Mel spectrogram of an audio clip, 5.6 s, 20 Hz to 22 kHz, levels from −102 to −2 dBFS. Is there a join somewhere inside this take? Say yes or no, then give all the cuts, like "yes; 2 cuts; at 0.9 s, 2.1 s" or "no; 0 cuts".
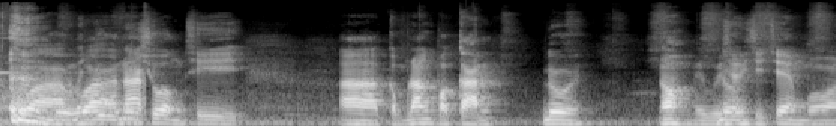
yes; 1 cut; at 1.0 s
